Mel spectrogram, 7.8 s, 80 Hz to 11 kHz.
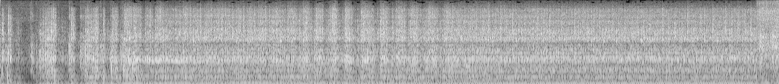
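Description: Ford 7.3 Powerstroke V8 diesel catching on an ether-assisted cold start. It fires unevenly with sharp knocks for the first second or so, then settles into a steady idle, heard at the tailpipe.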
